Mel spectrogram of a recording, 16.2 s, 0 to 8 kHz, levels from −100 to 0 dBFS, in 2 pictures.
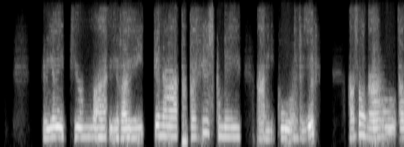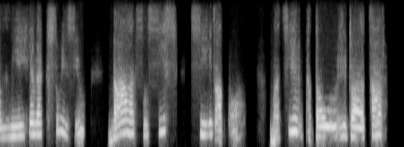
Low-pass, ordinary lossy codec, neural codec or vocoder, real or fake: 7.2 kHz; Opus, 32 kbps; codec, 44.1 kHz, 0.9 kbps, DAC; fake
